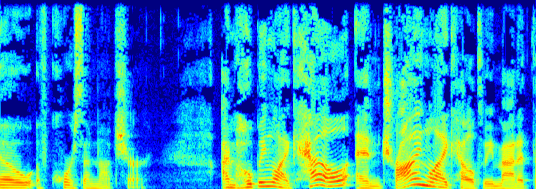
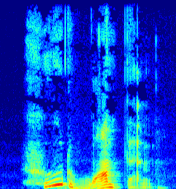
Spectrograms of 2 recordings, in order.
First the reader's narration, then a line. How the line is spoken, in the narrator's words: said wearily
